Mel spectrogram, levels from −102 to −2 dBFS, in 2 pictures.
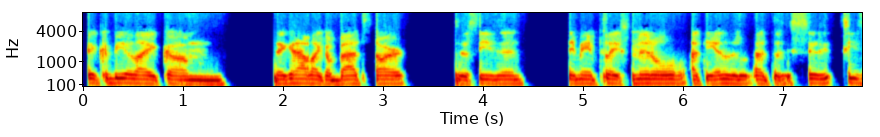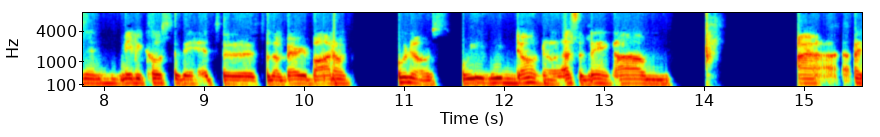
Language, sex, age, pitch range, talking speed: English, male, 20-39, 115-135 Hz, 180 wpm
